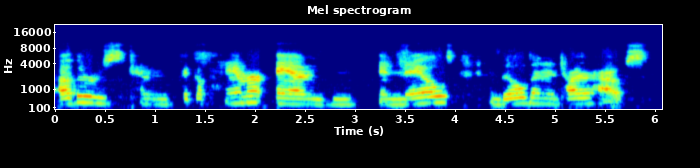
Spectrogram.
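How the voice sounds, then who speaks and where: A woman reading a children's book aloud expressively, in a deliberate way with dramatic pauses. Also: a little high, fairly even intonation, muffled recording. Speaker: read-aloud narrator.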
